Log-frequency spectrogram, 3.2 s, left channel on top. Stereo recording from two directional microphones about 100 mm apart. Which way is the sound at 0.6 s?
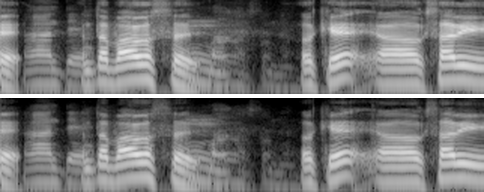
10° right (ahead or behind).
